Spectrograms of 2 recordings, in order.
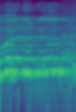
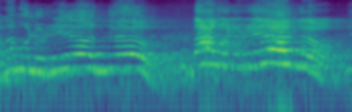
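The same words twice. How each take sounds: First: Uneasy mock cheer; half-hearted cheer. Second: High, drawn-out mock fan chant; hammed-up, loud rallying shout; fans yelling in your face. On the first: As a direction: feebly echo the rowdy fans' chant. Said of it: "Y yo hacía como". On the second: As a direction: bellow it slowly like rowdy fans. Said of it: "a gritar en la cara".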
